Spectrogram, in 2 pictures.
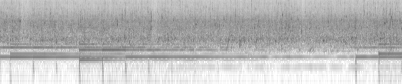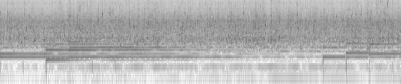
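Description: A brook flows through a nature preserve in a steady, continuous wash of running water, with bird calls and faint tonal sounds layered above it and no talking.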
